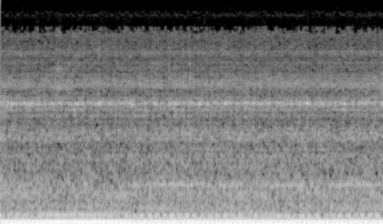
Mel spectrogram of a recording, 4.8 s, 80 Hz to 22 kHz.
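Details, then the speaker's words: Turbocharged Megasquirt flex-fuel car on roughly 50% methanol blend by volume: steady, even low idle rumble with no misses; fuelling compensating, running healthy. "sounds like it's still running great the ethanol content um is compensating so we're getting 30 more fuel sounds healthy so perfect"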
